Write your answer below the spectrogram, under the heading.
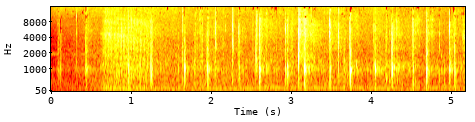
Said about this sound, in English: His footsteps sounded different, and soon the hooves came into view.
